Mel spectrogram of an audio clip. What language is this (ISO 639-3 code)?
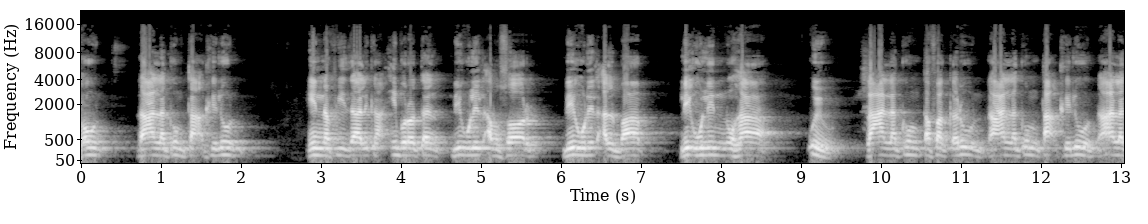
msa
